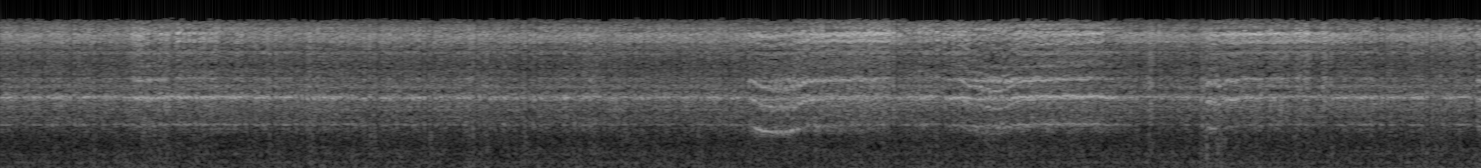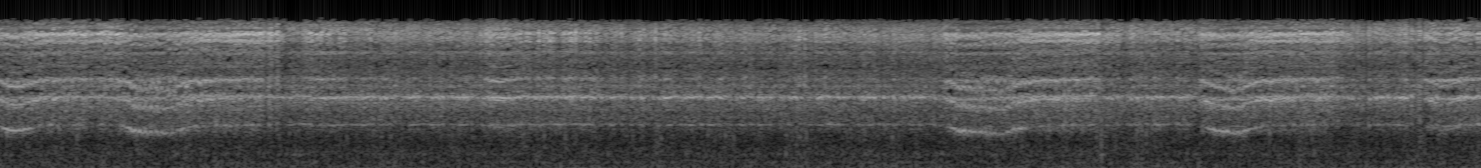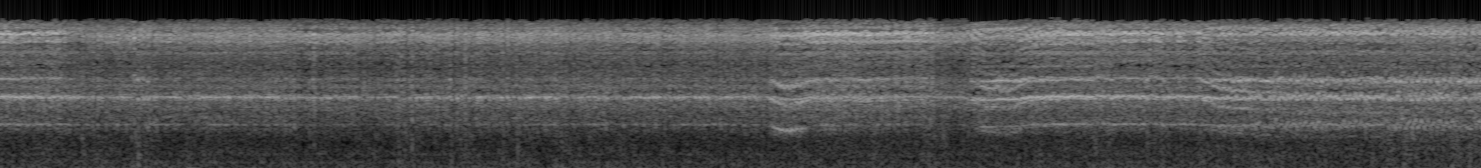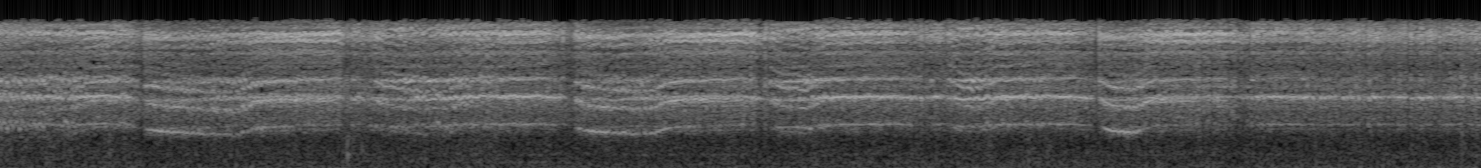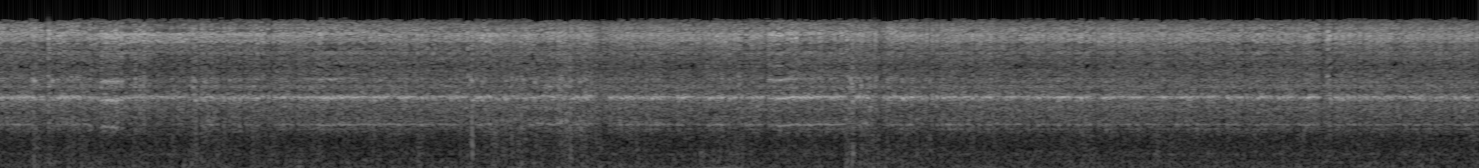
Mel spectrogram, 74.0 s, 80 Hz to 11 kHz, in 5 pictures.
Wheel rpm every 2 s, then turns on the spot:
230, 230, 230, 230, 230, 230, 230, 220, 230, 230, 230, 230, 230, 220, 230, 230, 230, 230, 230, 220, 220, 200, 210, 210, 220, 220, 220, 220, 230, 230, 230, 230, 230, 230, 230, 230, 230.
none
